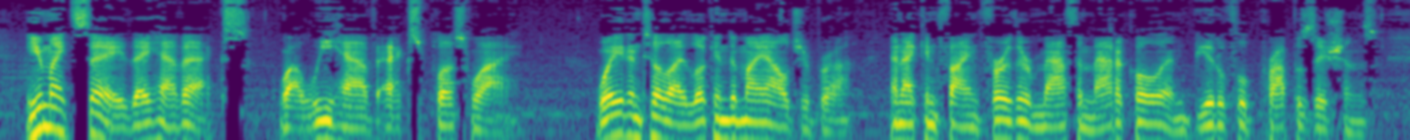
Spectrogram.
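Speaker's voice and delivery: plain reading voice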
